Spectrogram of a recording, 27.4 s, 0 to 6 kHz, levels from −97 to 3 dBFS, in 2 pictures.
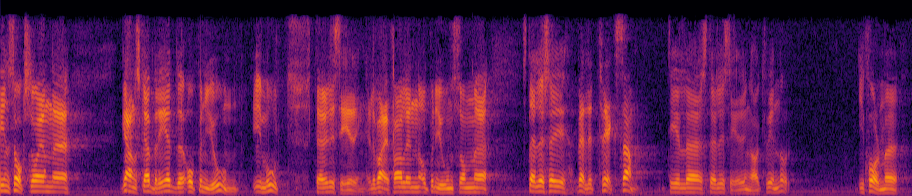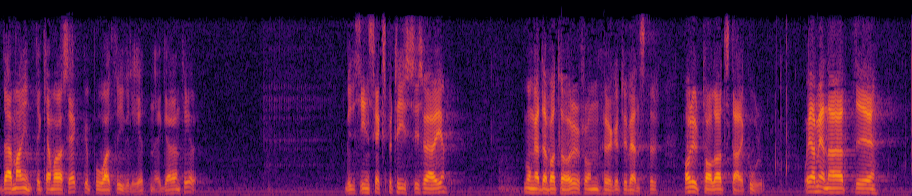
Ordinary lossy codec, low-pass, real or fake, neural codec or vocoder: AAC, 32 kbps; 5.4 kHz; real; none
